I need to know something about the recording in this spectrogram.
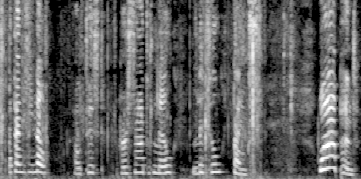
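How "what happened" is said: sudden worried cry, higher and louder; anxious question. A narrator's reading. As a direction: jump in, alarmed for her. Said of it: "he asked anxiously".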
